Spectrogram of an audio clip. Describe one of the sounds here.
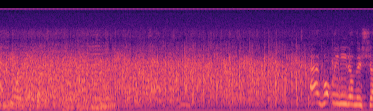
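A studio audience applauds and cheers loudly.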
